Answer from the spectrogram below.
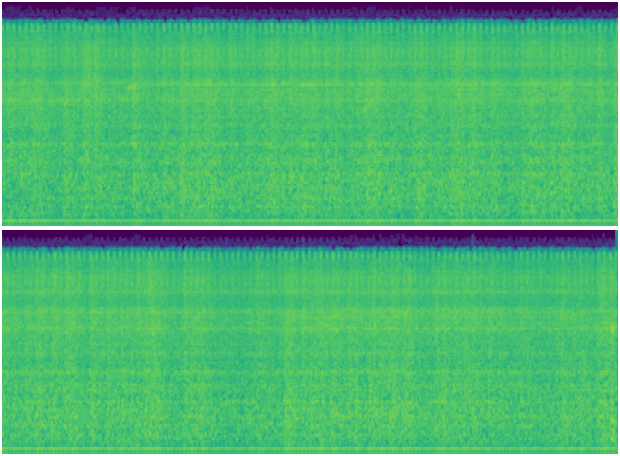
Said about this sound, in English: this is the engine absolutely cold here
